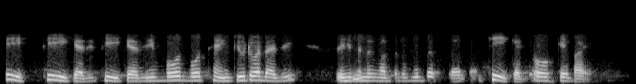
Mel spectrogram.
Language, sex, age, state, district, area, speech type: Punjabi, female, 45-60, Punjab, Gurdaspur, urban, conversation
